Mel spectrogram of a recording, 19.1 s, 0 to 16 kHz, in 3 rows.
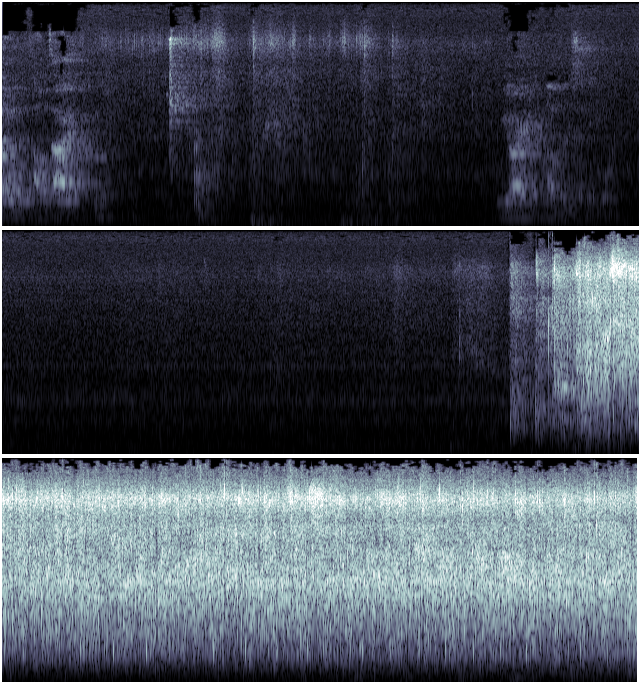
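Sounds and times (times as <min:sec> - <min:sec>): audience clapping: 0:11.4 - 0:19.0.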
